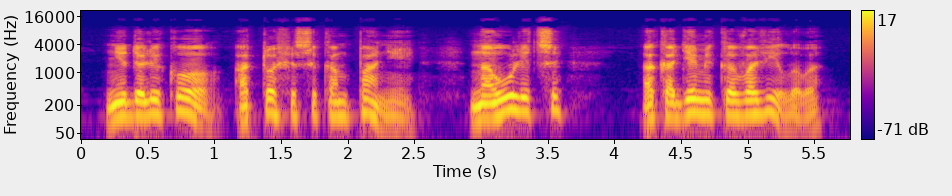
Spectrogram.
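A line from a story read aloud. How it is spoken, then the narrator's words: Plain. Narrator (Russian): сказала девушка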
